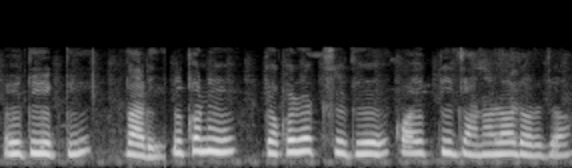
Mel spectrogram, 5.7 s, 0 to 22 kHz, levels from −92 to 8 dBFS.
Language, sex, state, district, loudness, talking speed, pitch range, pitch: Bengali, male, West Bengal, Kolkata, -15 LUFS, 105 wpm, 240-275 Hz, 250 Hz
